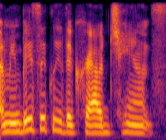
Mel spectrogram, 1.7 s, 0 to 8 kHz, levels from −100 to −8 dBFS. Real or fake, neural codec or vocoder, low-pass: real; none; 7.2 kHz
